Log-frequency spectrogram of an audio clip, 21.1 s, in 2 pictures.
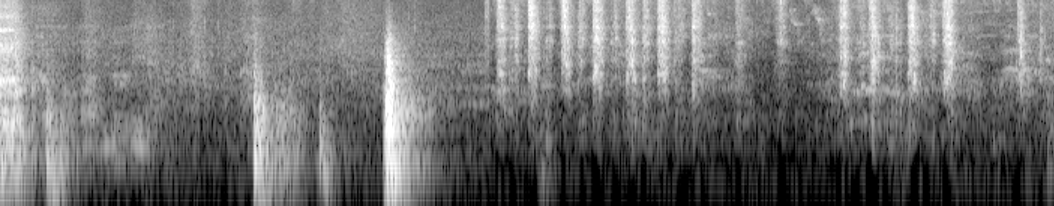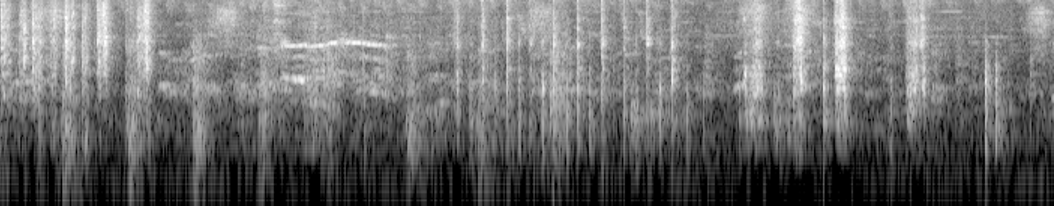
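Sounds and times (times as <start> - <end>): wooden board thud: 2.5 - 4.3.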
